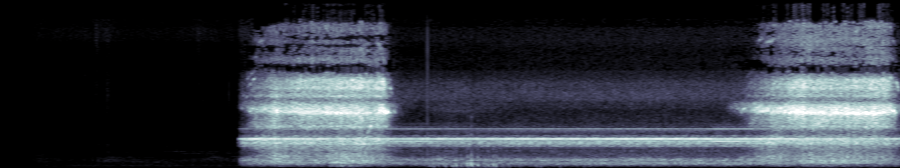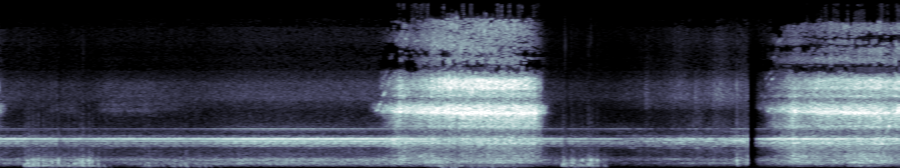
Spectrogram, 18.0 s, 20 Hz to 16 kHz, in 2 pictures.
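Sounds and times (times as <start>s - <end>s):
person snoring: 2.4s - 5.1s, 7.3s - 11.2s, 12.7s - 18.0s.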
